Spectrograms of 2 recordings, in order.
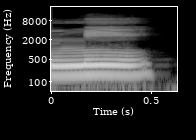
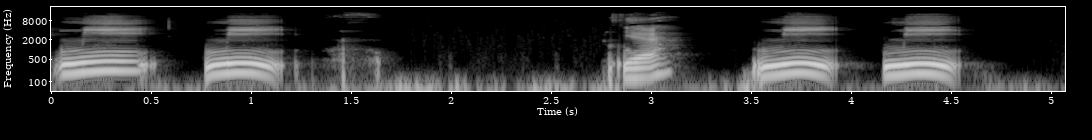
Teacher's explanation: Teman-teman, selanjutnya kalau ada vokal i ketika melafalkan ngaji, di ketika ngaji, tolong vokal i-nya jangan miring-miring ke vokal e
